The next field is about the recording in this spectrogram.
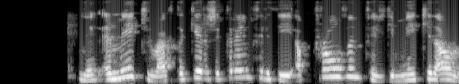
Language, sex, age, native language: Icelandic, female, 50-59, Icelandic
